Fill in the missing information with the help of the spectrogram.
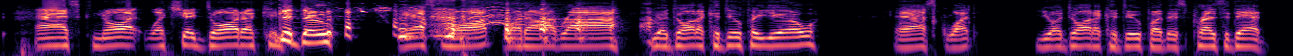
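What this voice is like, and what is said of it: Imitates another person's voice and accent. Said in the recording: “That's JFK. ... accent change.”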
